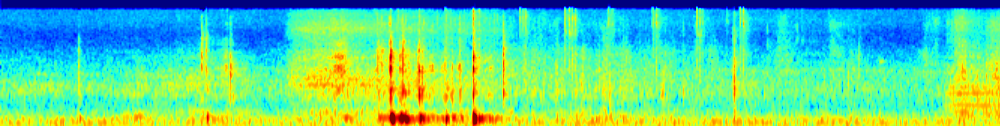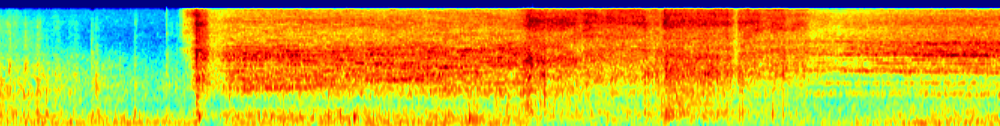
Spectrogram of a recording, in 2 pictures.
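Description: Compressed air hissing from an air hose chuck pressed onto a wheelbarrow inner tube's valve stem as the tube is inflated. The steady hiss starts suddenly about six seconds in, after a few faint handling clicks.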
